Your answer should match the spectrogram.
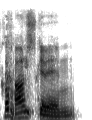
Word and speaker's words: Koskinen: They have the young Koskiemi. There's so many names like that in the NHL now. And I know I'm butchering these names. – So it's Koskinen. Koskinen. He's not young, though.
